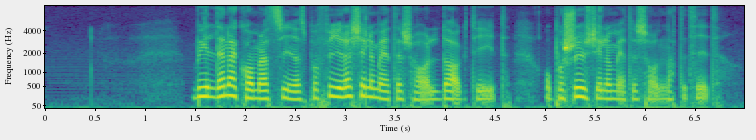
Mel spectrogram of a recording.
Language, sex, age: Swedish, female, 20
